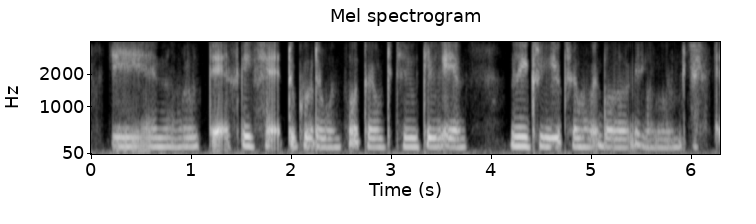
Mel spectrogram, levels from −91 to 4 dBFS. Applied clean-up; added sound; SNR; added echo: neural diffusion model UNIVERSE++.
